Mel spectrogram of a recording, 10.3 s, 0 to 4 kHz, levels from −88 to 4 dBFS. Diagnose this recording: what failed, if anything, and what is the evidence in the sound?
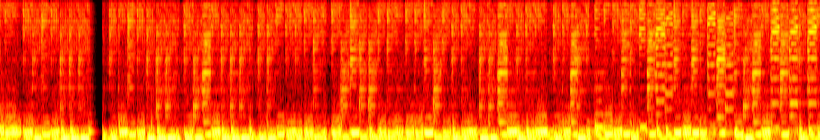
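Call audio freeze at the network and jitter buffer: from 1.12 to 1.29 s, 154 ms of decaying fill and then 30 ms of silence, likely delayed packets emptying the buffer.

Jitter buffer speed-up in call processing: from 7.10 to 9.07 s the audio runs hurried at 108% speed with unchanged pitch, as the receiver trimmed about 150 ms of pitch periods.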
